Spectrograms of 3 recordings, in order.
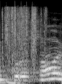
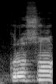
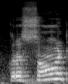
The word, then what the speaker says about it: croissant: सबसे पहले तो समझ लें कि हम पाकिस्तानी आमतौर से इसको क्रोसों कहते हैं। कुछ बिल्कुल लाल दोस्त इसकी स्पेलिंग की वजह से इसको क्रोसोंट कहते हैं और वो शायद अंग्रेजी जबान में पाए जाने वाले साइलेंट लेटर्स के वजूद से मुकम्मल इंकारी होते हैं।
